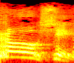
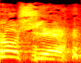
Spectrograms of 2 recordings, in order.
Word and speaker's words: roșie: And she says, roșie. – Și spune, roșie. – Roșie, okay. – You're still not saying it right now.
